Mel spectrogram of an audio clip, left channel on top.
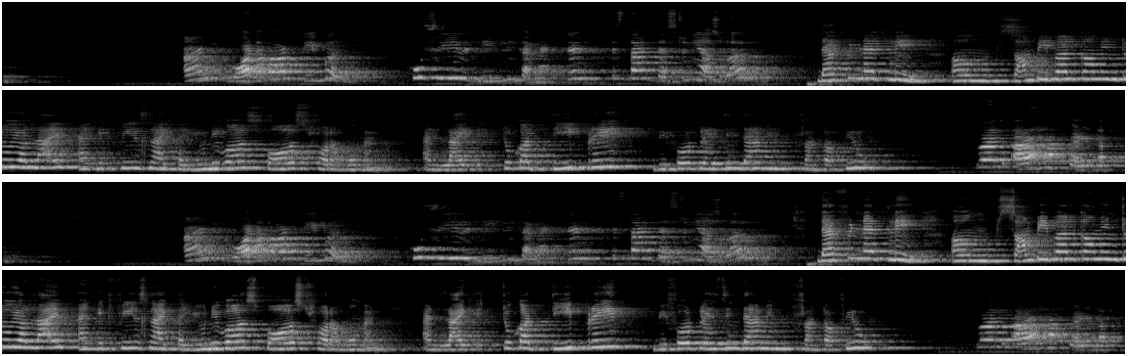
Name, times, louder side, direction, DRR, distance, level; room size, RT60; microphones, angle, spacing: voice 1, 1.8-3.5 4.1-7.6 21.0-22.3, left 2 dB, 75° left, 4 dB, 5.5 m, -28 dB
voice 2, 8.1-15.1 15.4-20.0, right 2 dB, 70° right, 3 dB, 3.1 m, -25 dB
25.5 x 16.5 x 9.0 m, 1.3 s
head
